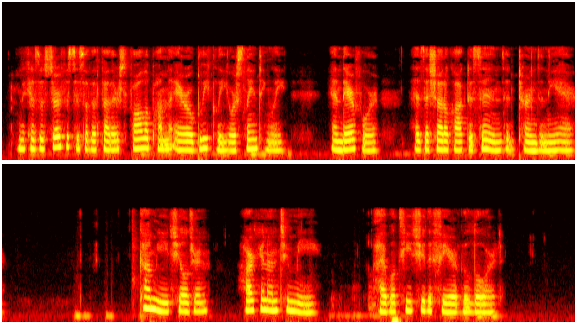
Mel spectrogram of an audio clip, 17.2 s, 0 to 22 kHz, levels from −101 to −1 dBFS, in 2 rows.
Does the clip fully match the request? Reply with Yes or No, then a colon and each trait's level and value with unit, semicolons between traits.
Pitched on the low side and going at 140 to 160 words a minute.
No: medium, 185 Hz; average, 145 wpm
